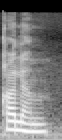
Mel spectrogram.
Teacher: Then there's qaf, as in the word qalam, pen. This is like a K, but pronounced further back in your throat.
